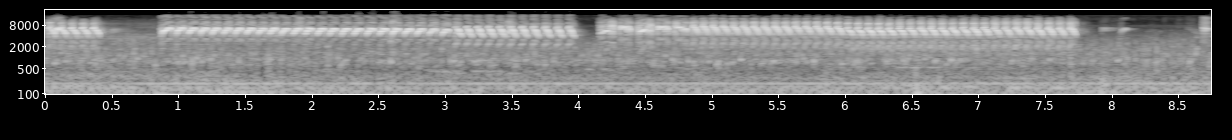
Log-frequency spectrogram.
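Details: Crested jay (sogon) singing, offered to rouse a bird that has gone quiet into singing and answering: long, fast, high buzzy trills of rapid repeated pulses, broken by one brief pause, over faint steady low hum.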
